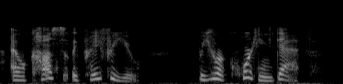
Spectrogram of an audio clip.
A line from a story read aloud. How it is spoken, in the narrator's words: One young man said with a sob in his voice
